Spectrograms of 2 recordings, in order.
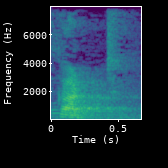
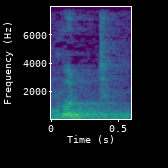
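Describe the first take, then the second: First: The vowel is an open 'uh' sound. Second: The vowel is a rounded 'oo' sound. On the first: The speaker calls it right. "You call this cut" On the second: The speaker calls it wrong. "you should pronounce this as kut"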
